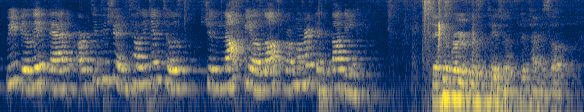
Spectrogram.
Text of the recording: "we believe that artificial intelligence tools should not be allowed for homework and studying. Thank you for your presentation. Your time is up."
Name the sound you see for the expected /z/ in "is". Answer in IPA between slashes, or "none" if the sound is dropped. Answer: /s/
